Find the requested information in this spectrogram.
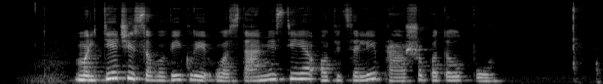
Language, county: Lithuanian, Vilnius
